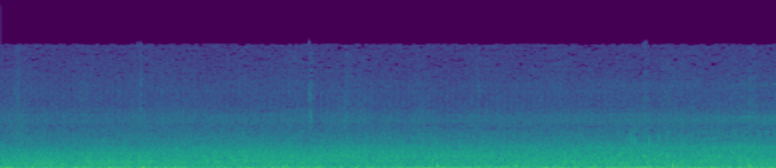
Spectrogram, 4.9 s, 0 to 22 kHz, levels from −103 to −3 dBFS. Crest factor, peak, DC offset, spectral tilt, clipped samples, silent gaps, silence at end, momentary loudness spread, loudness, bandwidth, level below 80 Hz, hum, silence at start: 16 dB; -18 dBFS; under 0.1%; -5.5 dB/octave; under 0.1%; none; 0 s; 2 LU; -35 LUFS; 16.5 kHz; -50 dBFS; none; 0 s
